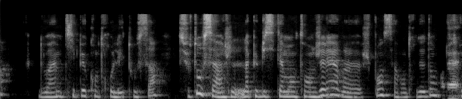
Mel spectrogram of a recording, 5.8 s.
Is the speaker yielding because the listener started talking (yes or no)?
yes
